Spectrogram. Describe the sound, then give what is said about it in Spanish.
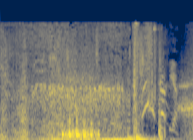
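A bullet fired from a rooftop strikes a car windshield with a single sharp crack near the end, rising out of a dense, noisy background with muffled voices underneath. “La bala impacta en el parabrisas.”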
